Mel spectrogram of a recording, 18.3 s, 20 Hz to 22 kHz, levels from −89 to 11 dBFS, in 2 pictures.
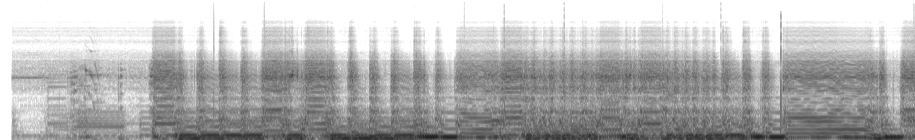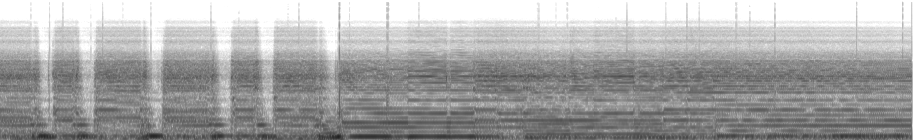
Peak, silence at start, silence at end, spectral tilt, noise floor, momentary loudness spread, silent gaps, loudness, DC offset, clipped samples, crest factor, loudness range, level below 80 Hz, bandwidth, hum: -2 dBFS; 0.5 s; 0 s; -7.5 dB/octave; -40 dBFS; 6 LU; none; -15 LUFS; 0.3%; under 0.1%; 14 dB; 4 LU; -24 dBFS; 9.4 kHz; none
